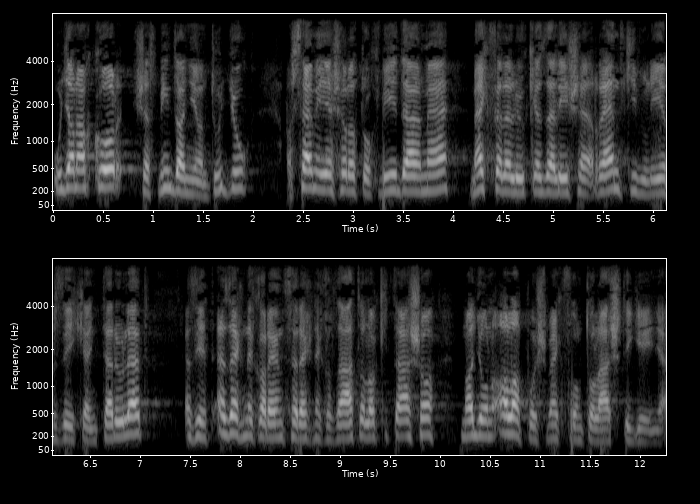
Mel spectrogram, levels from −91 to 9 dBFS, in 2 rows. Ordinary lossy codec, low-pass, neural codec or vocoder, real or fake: none; 7.2 kHz; none; real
